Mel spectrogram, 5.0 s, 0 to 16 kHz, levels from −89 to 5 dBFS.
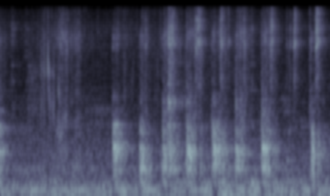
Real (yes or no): yes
